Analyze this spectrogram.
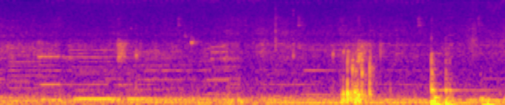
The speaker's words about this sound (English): excuse me. A sip of water. Cotton mouth.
